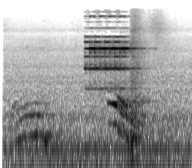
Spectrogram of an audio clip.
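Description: Electronic boxing round timer sounding its start signal: one buzzing beep about half a second long, coming about a second in, marking the start of a three-minute round.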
